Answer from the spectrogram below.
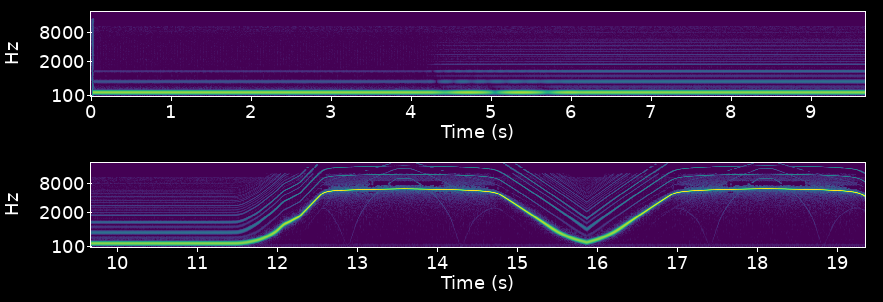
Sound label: Sine Osc Compare, Frequency Shifter; SergeModular; Frequency Shifter Samples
